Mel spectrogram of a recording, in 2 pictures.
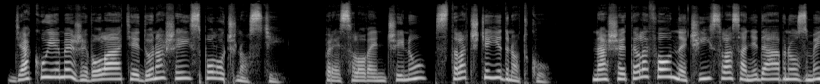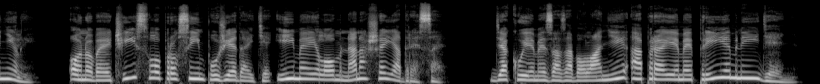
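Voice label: Czech IVR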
